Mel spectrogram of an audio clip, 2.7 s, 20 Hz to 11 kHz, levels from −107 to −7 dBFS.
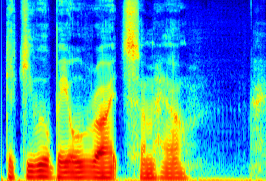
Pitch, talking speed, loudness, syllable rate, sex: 90 Hz, 135 wpm, -16 LUFS, 4.9 syllables/s, male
